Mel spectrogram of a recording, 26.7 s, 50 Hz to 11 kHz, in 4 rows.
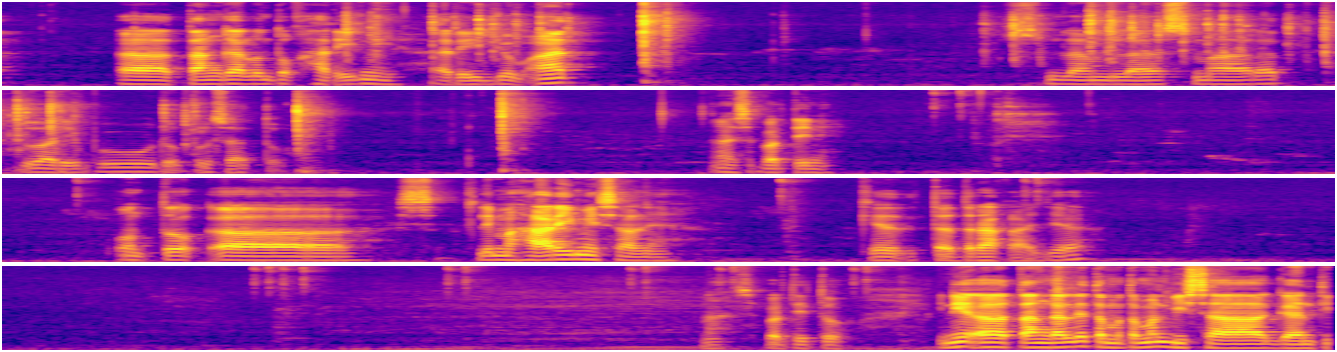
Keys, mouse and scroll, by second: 1.6-3.2 typing, 4.7-8.1 typing, 9.2 Return, 11.3 click, 13.7-17.4 drag, 18.4 click, 21.3 click, 22.2-22.9 drag, 23.1 click, 23.6 click, 24.3 click, 25.1 shift+click.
